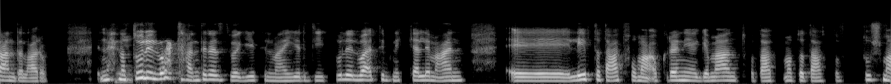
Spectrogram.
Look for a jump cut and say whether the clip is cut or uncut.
uncut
